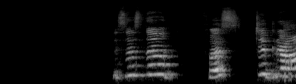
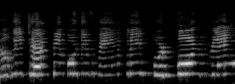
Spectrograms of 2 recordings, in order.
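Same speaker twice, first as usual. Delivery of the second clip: higher-pitched teacher putting a question; lightly sung-out, higher classroom question; teacher's casual question; 6 semitones higher, 3 dB louder than usual. Acted. Teacher asking students about something else, acted question. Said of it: "വേറെ വല്ല കാര്യം ചോദിച്ചു".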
